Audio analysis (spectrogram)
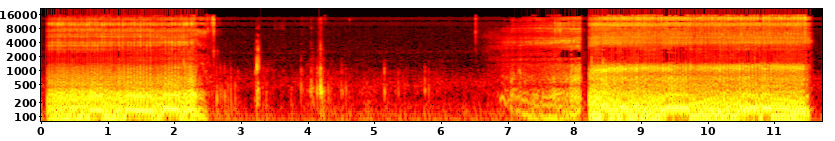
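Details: Shiba Inu house dog growling playfully at its owners out of affection: long rough rumbles at the start and end, a softer rising growl in the quiet middle stretch.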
